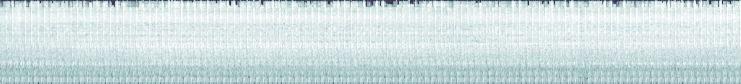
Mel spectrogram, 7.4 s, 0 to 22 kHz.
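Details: KTM 640 LC4 single at idle with a hard, regular metallic knock about four per second, steady and prominent; engine knock, owner unsure whether top end or bottom end.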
